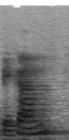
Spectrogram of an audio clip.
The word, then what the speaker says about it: pecan: En el caso de Argentina, la forma de mencionarlo es pecan, con acento en la A, y se denomina indistintamente tanto al árbol o al cultivo como al fruto seco.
